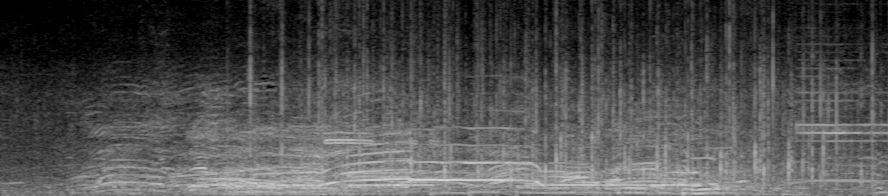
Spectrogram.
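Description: A large crowd of men cheers and shouts outdoors.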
